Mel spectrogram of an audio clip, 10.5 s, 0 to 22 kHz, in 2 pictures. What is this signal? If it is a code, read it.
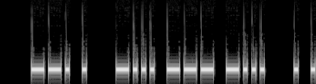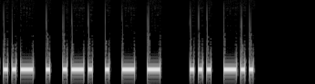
Morse code, heard as a keyed tone, about 17 wpm, 700 Hz. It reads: GE BOB EVERETT SD
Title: K1USN SST QSO Practice - 17wpm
